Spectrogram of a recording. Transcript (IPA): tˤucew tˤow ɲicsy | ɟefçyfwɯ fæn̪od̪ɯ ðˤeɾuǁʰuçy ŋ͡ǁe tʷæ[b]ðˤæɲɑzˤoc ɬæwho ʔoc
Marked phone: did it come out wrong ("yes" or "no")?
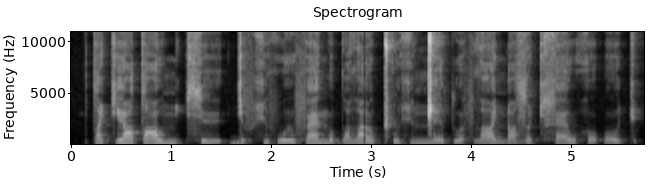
yes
